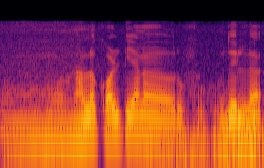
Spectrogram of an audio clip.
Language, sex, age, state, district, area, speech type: Tamil, male, 45-60, Tamil Nadu, Tiruchirappalli, rural, spontaneous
